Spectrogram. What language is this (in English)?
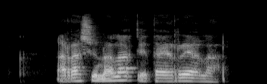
Basque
